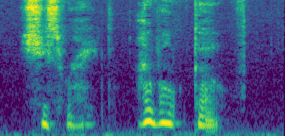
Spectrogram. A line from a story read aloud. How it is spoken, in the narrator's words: he murmured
